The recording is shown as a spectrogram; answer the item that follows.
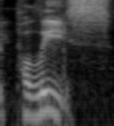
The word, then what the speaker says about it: police: Okay, so first off, um remember police has the accent at the end. Okay, police.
